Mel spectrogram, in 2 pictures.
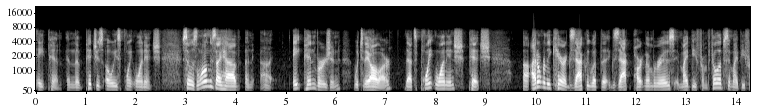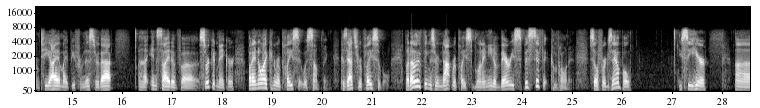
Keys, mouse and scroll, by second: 24.2 ctrl+scroll down 1, 24.8 right click, 25.7-26.0 ctrl+scroll up 1, 26.1 right click, 26.8 ctrl+scroll up 1.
